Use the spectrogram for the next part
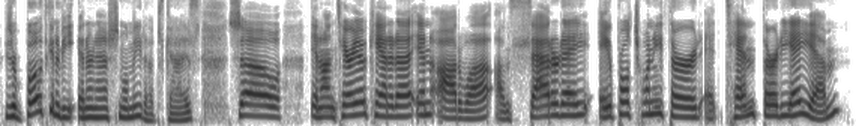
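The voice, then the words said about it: Southern US accent. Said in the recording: “I'm going to butcher this word with my Southern accent”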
